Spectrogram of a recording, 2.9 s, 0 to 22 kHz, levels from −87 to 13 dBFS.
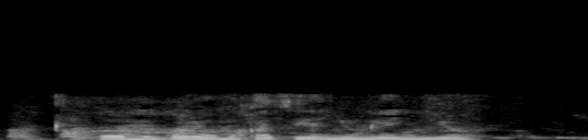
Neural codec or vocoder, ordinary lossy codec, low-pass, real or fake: none; AAC, 32 kbps; 7.2 kHz; real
